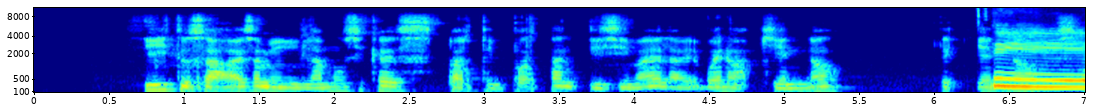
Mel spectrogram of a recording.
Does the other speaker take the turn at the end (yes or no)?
yes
